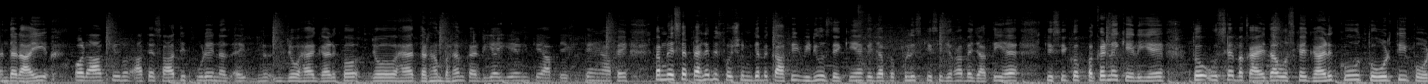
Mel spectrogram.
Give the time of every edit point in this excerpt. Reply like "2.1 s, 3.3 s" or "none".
none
